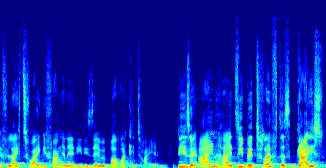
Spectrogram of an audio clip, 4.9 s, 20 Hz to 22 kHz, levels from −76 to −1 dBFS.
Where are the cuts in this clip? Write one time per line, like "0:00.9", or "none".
0:02.5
